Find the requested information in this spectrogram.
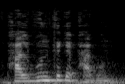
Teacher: শব্দের মধ্যে থাকা লটা লুপ্ত হয়ে গেছে, ল একটা ব্যঞ্জন ধ্বনি এখানে নেই আর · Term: মধ্য ব্যঞ্জন লোপ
